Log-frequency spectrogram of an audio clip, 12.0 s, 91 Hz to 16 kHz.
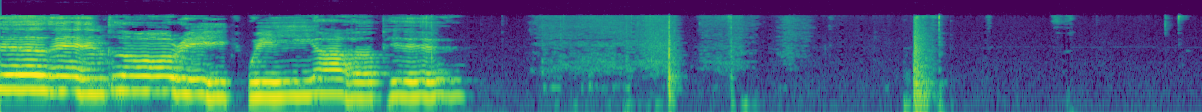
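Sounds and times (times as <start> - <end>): faint clicks: 11.6 - 11.9.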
